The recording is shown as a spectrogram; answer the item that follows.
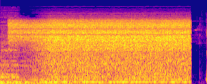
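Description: Loud rushing hiss of noise over a low music drone, cutting off abruptly just before the end.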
